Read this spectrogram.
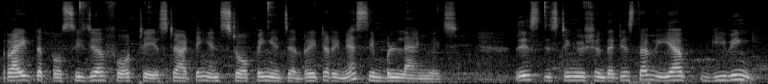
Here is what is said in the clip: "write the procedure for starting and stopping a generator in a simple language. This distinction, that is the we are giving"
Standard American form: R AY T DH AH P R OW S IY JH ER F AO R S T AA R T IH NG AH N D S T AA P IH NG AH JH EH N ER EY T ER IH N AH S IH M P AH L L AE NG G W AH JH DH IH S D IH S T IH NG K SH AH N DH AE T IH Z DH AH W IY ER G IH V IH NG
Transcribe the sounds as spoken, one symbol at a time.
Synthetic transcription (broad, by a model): R AY T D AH P R OW S IY JH ER F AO R S T AA R T IH NG AH N D S T AA P IH NG AH JH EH N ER EY T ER IH N AH S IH M B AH L L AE NG G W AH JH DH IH S D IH S T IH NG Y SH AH N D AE T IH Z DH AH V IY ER G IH V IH NG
